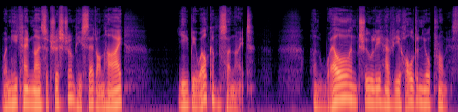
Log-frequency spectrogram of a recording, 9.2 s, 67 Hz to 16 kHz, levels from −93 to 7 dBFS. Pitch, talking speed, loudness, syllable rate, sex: 95 Hz, 155 wpm, -21 LUFS, 4.6 syllables/s, male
